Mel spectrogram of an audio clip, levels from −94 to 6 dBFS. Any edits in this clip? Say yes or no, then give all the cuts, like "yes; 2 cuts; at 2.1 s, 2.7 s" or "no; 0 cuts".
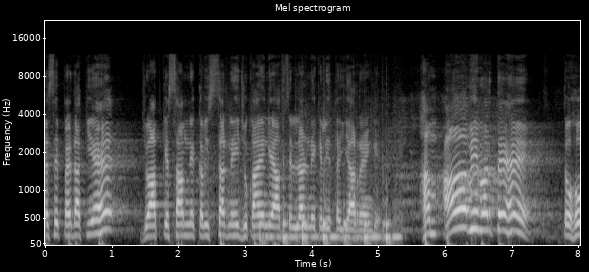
yes; 1 cut; at 5.4 s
